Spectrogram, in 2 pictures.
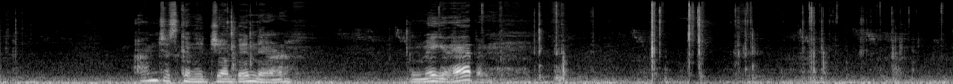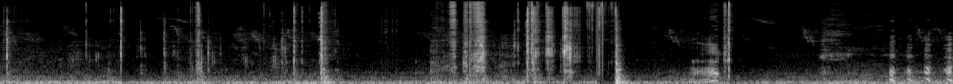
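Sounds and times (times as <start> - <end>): steady low rumble: 0.0 - 19.0
hand tools clicking and scraping: 4.8 - 15.9.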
